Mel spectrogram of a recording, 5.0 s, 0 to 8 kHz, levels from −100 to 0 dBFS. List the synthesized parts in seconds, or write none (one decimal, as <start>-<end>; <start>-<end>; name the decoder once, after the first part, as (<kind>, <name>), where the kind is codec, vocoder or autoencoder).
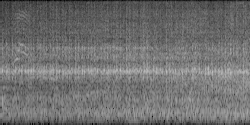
0.0-0.6 (vocoder, BigVGAN v2); 2.7-4.6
